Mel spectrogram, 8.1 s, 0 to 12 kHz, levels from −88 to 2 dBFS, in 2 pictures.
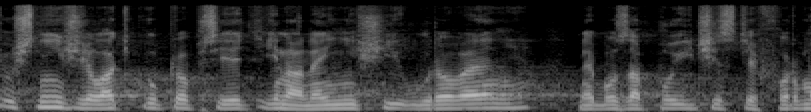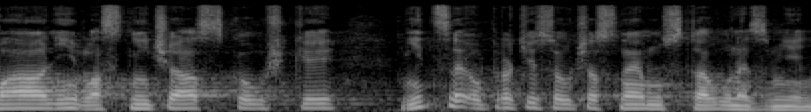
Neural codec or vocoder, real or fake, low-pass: vocoder, 22.05 kHz, 80 mel bands, WaveNeXt; fake; 9.9 kHz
